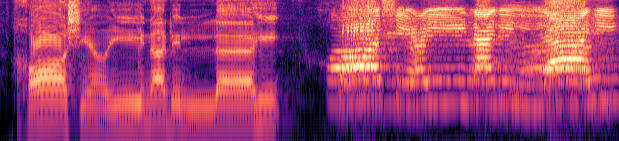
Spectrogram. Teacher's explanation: خا موٹا پڑا جائے گا، عین حلق میں سے ادا ہوگی۔ خاشعین للہ، خاشعین للہ، یہاں پر آپ دیکھ رہے ہیں کہ اللہ کے لام سے پہلے زیر آ گئی تو یہ باریک پڑا جائے گا۔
